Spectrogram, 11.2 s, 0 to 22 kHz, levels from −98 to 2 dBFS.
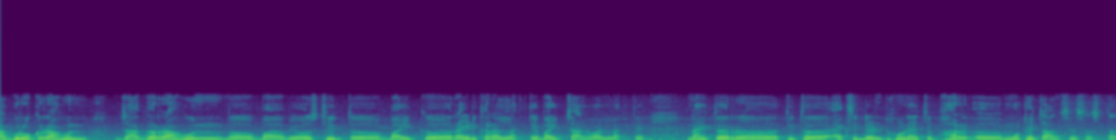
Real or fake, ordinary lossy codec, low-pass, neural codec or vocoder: real; none; 7.2 kHz; none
